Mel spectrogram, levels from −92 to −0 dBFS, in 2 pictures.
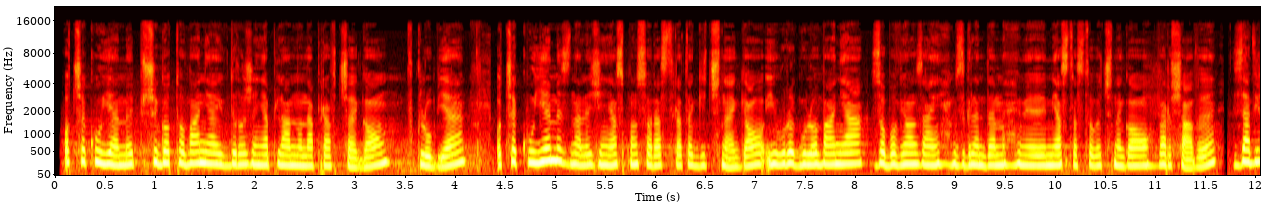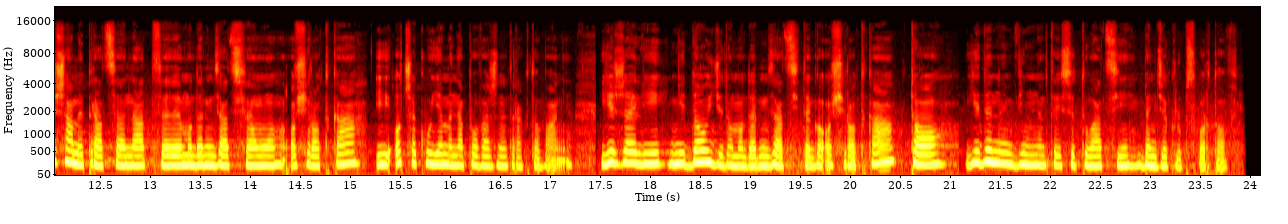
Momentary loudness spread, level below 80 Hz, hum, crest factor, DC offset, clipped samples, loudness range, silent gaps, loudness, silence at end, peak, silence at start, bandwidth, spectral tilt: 8 LU; -52 dBFS; none; 14 dB; 0.4%; under 0.1%; 3 LU; none; -16 LUFS; 0.35 s; 0 dBFS; 0.1 s; 14.5 kHz; -7.5 dB/octave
